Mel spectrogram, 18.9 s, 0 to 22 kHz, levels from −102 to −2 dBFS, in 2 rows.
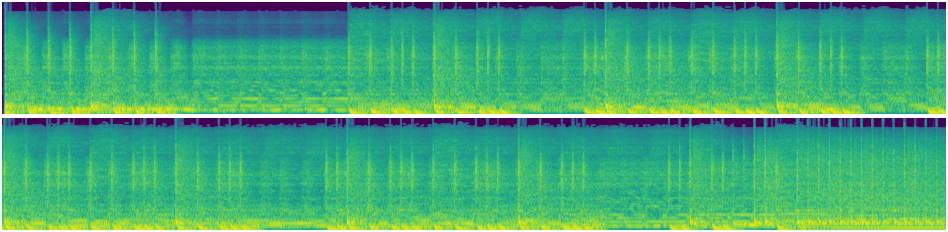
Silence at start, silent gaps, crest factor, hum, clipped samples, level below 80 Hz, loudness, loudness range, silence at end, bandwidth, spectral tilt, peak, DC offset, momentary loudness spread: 0 s; none; 10 dB; none; 0.3%; -16 dBFS; -12 LUFS; 2 LU; 0 s; over 20 kHz; -4 dB/octave; 0 dBFS; under 0.1%; 7 LU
